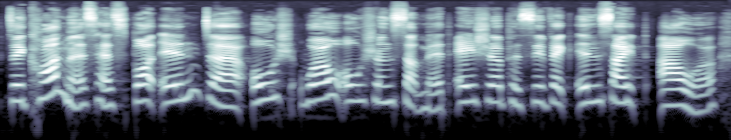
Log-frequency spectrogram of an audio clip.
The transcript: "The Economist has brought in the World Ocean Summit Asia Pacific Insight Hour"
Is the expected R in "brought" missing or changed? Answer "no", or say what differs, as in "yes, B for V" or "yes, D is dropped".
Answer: yes, R is dropped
